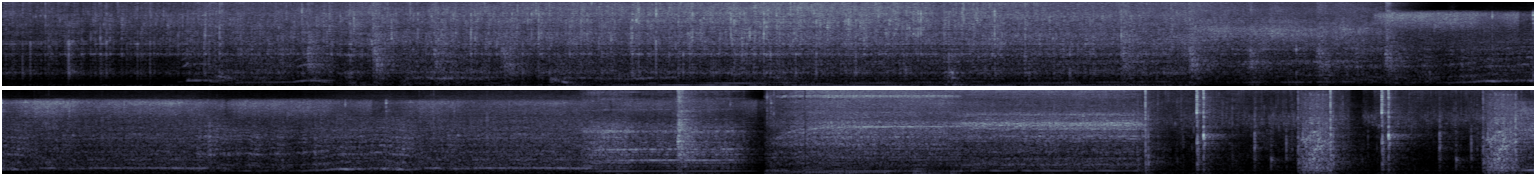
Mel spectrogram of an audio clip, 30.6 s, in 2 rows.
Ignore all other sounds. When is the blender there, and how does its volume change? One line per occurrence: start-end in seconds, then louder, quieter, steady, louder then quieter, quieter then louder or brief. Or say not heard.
1.8-30.6 louder.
